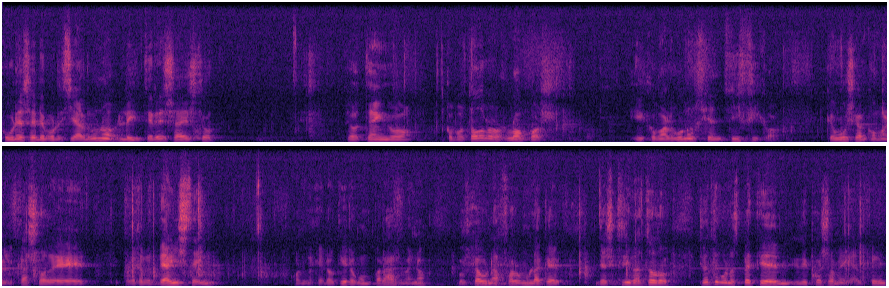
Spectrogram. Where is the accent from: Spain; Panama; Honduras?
Spain; ¿Cómo somos los españoles? Pues bajitos y morenos.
